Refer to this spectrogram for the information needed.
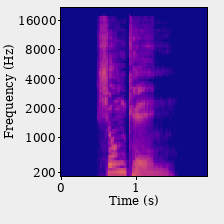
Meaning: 1. to rock, sway, bob irregularly (as of a boat, wagon etc.) 2. to swing, sway left and right to the rhythm of a song, usually while linking arms with the persons sitting or standing next to one
- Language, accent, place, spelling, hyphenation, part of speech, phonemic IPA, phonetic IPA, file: German, Germany, Berlin, schunkeln, schun‧keln, verb, /ˈʃʊŋkəln/, [ˈʃʊŋ.kl̩n], De-schunkeln.ogg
